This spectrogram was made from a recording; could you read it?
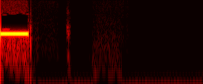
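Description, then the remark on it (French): A single short electronic beep on an automated French taxi-booking phone line, signalling the caller to state their pickup address, a steady mid-pitched tone lasting about a quarter second, followed by silence with only a faint tick. “Prononcez distinctement après le bip sonore votre adresse de prise en charge en précisant la ville.”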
